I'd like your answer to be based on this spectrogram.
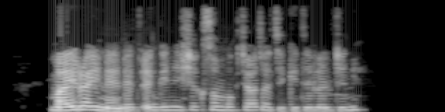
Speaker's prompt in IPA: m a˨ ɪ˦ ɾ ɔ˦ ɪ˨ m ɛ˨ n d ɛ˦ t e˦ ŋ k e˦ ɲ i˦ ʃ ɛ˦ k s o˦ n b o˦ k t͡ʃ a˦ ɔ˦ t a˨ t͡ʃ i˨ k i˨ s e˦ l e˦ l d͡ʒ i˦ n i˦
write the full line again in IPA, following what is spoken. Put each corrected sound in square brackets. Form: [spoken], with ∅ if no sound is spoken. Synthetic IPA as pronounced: m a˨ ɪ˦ ɾ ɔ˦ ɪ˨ [n] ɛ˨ n d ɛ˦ t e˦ ŋ [ɡ] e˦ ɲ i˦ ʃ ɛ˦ k s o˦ [m] b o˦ k t͡ʃ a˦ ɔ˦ t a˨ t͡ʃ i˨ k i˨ [t] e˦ l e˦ l d͡ʒ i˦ n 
